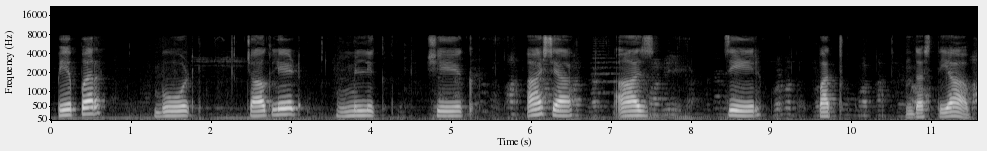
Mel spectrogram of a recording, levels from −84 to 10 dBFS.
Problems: constant background noise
